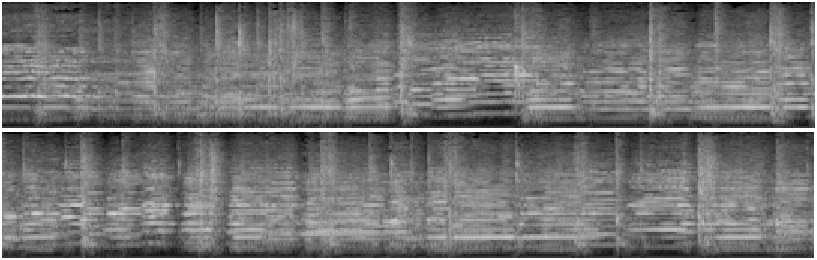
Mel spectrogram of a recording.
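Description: Live folk band playing an instrumental passage, the accordion carrying the tune over a steady rhythmic accompaniment.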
